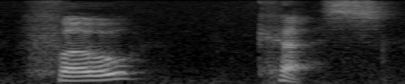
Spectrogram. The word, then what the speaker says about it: FoKoos: company called focus yes this is pronounced faux cuss focus that's the focus odin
